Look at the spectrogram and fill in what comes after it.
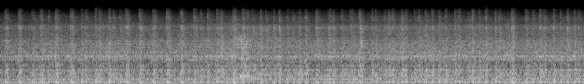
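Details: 1979 John Deere Cyclone 340 vintage snowmobile two-stroke after carb cleaning, no airbox or filter fitted: busy crackly idle holding steady without dying, a bit fast; idling pretty good, could use slight adjustment; normal idle.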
